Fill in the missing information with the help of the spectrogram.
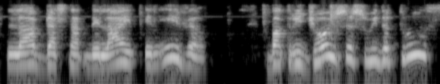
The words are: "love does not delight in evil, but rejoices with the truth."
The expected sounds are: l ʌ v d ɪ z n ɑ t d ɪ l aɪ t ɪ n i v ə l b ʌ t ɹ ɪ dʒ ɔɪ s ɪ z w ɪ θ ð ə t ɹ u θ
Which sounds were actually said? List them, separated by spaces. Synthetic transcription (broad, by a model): l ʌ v d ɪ s n ɑ t d ɪ l aɪ t ɪ n i v ə l b ʌ t ɹ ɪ dʒ ɔɪ s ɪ s w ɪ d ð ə t ɹ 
